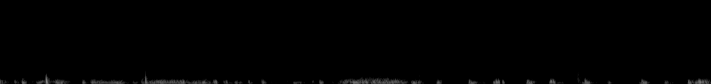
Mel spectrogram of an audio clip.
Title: Pumping Heartbeat Sound (earphones required)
